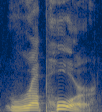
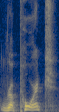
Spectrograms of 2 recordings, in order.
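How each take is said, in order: First: The final T is silent. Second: The final T is pronounced. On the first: The speaker calls it right. "The T is not pronounced" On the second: The speaker calls it wrong. "That word is not report"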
